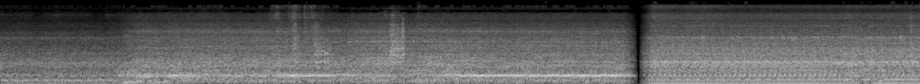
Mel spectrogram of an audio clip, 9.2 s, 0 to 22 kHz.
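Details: Oshkosh M1070 HET 8x8 heavy diesel truck idling while air builds up and transmission fluid is checked: steady, even clatter with a brief hiss of air partway through; engine running normally.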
